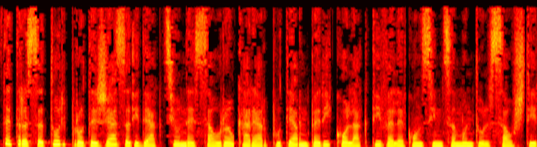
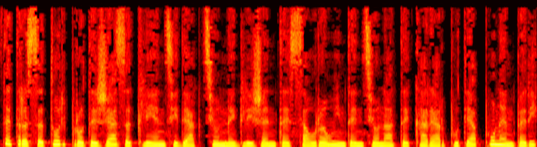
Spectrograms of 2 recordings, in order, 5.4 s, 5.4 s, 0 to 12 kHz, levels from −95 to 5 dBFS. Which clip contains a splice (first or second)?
first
